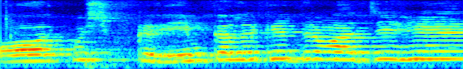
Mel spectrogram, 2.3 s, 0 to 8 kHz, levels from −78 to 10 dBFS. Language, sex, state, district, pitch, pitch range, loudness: Hindi, female, Punjab, Kapurthala, 295 Hz, 255-315 Hz, -17 LUFS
